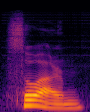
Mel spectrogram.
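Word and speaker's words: swarm: সোয়ার্ম ঝাক। এখানে আর এর উচ্চারণ একেবারে অল্প হবে। তাই আমরা উচ্চারণটি এভাবে করব। সোয়ারম।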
